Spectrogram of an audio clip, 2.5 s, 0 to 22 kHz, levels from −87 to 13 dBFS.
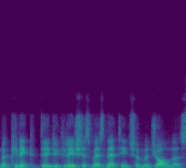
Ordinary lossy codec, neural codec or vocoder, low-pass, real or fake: Opus, 24 kbps; codec, 16 kHz, 0.2 kbps, FocalCodec; 7.2 kHz; fake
